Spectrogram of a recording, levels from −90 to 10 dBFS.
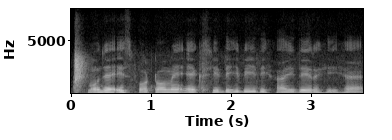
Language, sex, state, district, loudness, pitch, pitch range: Hindi, male, Haryana, Rohtak, -20 LUFS, 135 Hz, 125-145 Hz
